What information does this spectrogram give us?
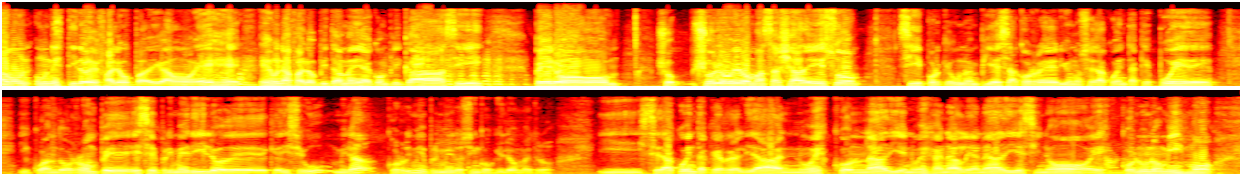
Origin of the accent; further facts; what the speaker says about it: Durazno, Uruguay; mi pueblo, la gente de Durazno, siempre me ha apoyado, siempre ha estado conmigo.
